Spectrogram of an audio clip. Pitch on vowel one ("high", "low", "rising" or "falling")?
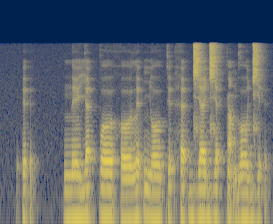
high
